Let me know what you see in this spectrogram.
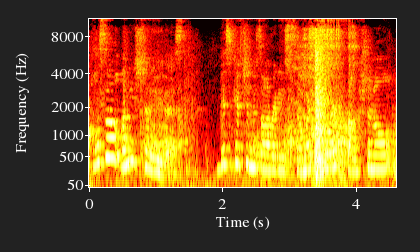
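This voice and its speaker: A woman with a high pitch speaks at a moderate pace amid noticeable background noise. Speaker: homemaker vlogger. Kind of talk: casual vlog talk. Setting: outdoors in backyard; at home, night. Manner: quiet, talking softly.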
